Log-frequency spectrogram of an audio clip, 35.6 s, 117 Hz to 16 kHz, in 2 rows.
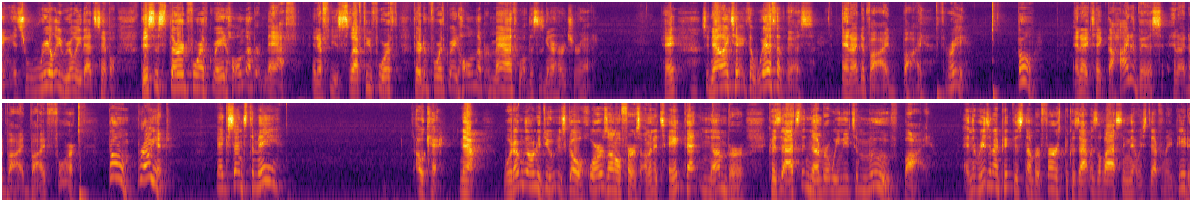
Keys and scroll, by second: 13.2-14.4 typing, 17.7-18.2 typing, 28.4 super+c.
